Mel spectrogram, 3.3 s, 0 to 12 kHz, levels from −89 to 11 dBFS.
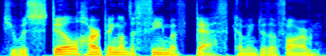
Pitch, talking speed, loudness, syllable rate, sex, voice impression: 110 Hz, 240 wpm, -21 LUFS, 5.3 syllables/s, male, masculine, adult-like, fluent, slightly cool, refreshing, sincere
